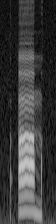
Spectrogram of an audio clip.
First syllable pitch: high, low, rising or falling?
falling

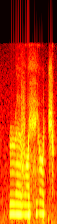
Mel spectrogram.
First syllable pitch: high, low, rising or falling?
low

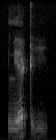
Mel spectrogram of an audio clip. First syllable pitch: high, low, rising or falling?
rising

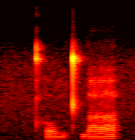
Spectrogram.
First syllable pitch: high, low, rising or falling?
low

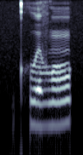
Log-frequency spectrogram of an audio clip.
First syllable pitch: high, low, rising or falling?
low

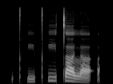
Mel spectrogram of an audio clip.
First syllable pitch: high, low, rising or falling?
low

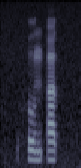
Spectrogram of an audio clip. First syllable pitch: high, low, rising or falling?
low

